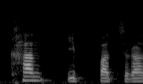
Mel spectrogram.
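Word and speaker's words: 間一髪: 간일발은 어떻게 발음합니까? 칸 입바츠가 되겠습니다.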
